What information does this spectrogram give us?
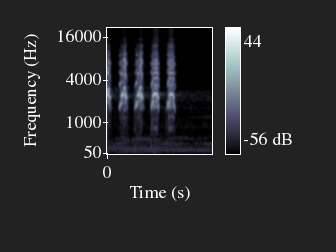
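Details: Osprey at a new nest near treetop homes in Charlo, Montana, on a nest camera, 27 June 2018, one of a nesting couple: five harsh, buzzy notes given in quick even succession, then quiet.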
